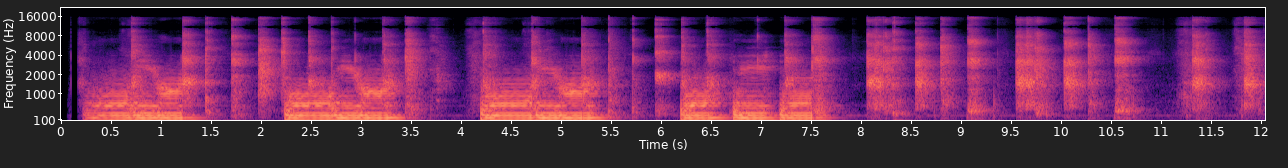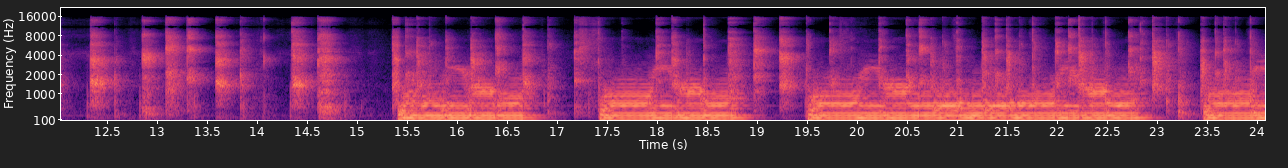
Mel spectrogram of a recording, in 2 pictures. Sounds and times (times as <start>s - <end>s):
Didgeridoo: 0.2s - 1.5s, 2.2s - 5.6s, 6.2s - 7.8s, 15.4s - 24.0s.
